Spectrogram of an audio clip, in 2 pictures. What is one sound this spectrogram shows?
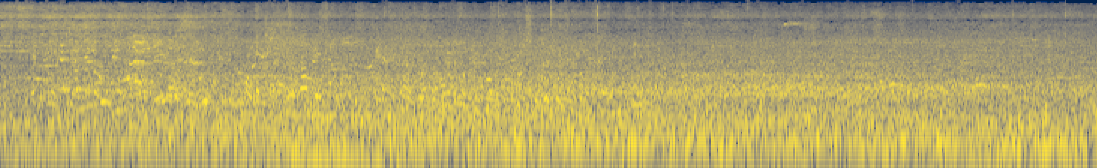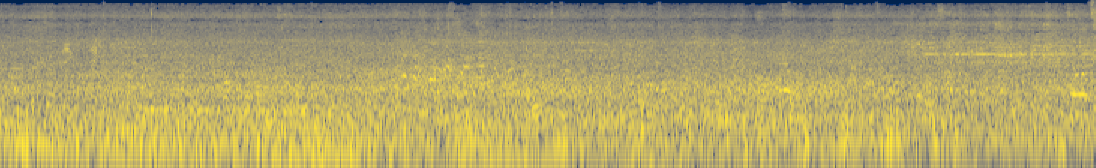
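Footsteps shuffle on pavement nearby.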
